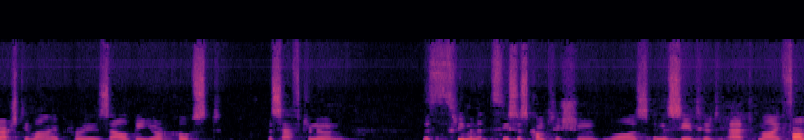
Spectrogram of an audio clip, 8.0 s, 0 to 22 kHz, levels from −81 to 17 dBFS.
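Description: A noise suppressor meant for speech is applied to music or sounds across the whole clip. It mistakes sustained material and ambience for noise, so gain swings by roughly 20 dB: onsets pass while held tones and decays sink, giving a pumping, thinned texture. Sound is cut by the noise suppressor at 0.60–0.76 s (about 14 dB down), 2.06–2.69 s (about 18 dB), 3.44–4.24 s (about 18 dB) and 7.13–7.59 s (about 11 dB). In each span, steady or fading sound dips or its tail is truncated.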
